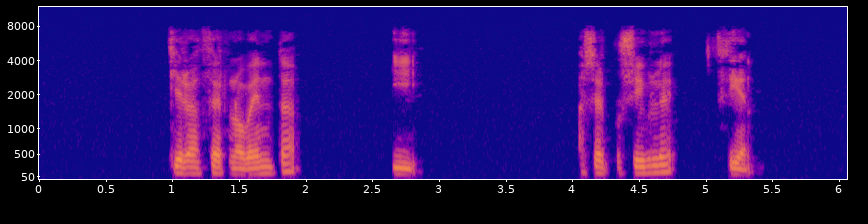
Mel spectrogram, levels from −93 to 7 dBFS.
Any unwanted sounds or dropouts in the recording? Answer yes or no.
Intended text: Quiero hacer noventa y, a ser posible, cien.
no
